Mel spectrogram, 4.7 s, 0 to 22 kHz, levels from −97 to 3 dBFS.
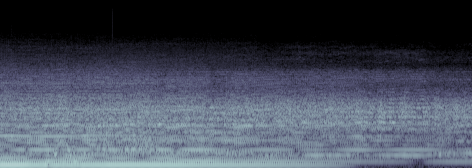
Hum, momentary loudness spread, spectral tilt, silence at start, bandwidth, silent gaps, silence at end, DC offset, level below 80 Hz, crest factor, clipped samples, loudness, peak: none; 6 LU; -7.5 dB/octave; 0 s; 5.8 kHz; none; 0 s; under 0.1%; -28 dBFS; 14 dB; under 0.1%; -27 LUFS; -12 dBFS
